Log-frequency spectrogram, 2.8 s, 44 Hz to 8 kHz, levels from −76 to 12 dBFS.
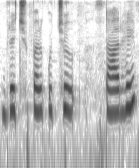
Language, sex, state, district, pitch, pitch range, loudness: Hindi, female, Madhya Pradesh, Bhopal, 260 Hz, 250-275 Hz, -16 LUFS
